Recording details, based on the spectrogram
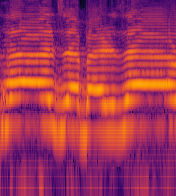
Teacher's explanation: ذال کو آپ نے زا کی ساؤنڈ کے ساتھ پڑھا ہے اور زا کو آپ نے ذال کے ساؤنڈ کے ساتھ پڑھا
